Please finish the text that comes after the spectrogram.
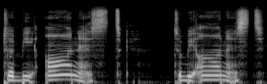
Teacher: So you stress also on the first syllable of honest.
